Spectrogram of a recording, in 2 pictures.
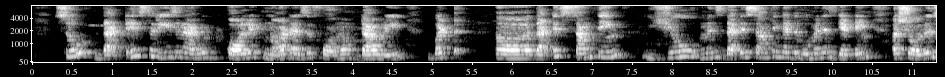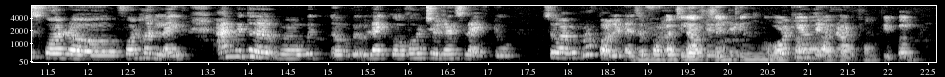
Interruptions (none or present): present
